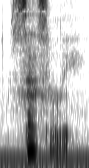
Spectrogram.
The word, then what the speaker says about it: Cecily: is see II see i.l.y or as phonetically pronounced Cecily and I shall be your amateur high school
